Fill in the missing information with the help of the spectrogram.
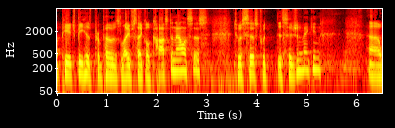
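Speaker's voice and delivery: ordinary delivery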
